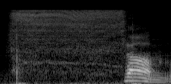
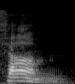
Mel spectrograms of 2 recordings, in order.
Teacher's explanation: notice how long i'm holding the th sound thumb it's not good enough just to put your tongue between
